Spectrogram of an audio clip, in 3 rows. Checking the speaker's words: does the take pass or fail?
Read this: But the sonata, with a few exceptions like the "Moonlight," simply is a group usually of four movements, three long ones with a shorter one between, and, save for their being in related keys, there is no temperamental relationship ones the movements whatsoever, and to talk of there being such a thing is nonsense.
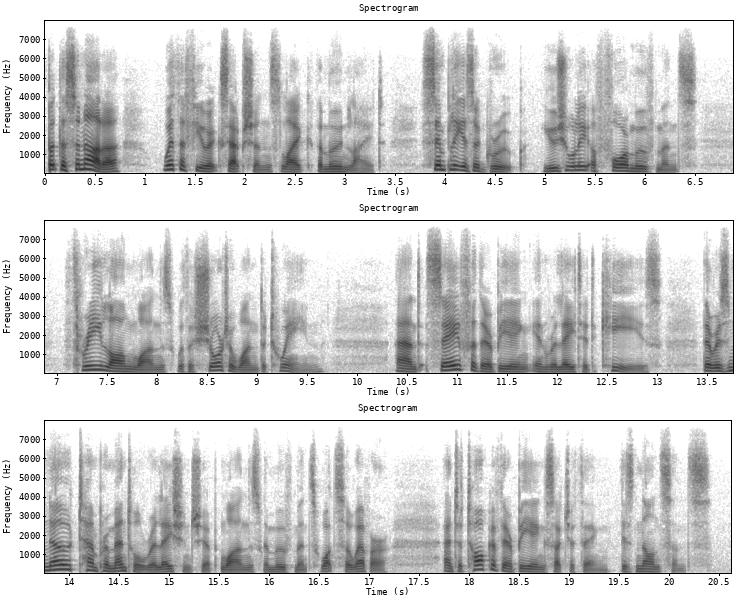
pass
